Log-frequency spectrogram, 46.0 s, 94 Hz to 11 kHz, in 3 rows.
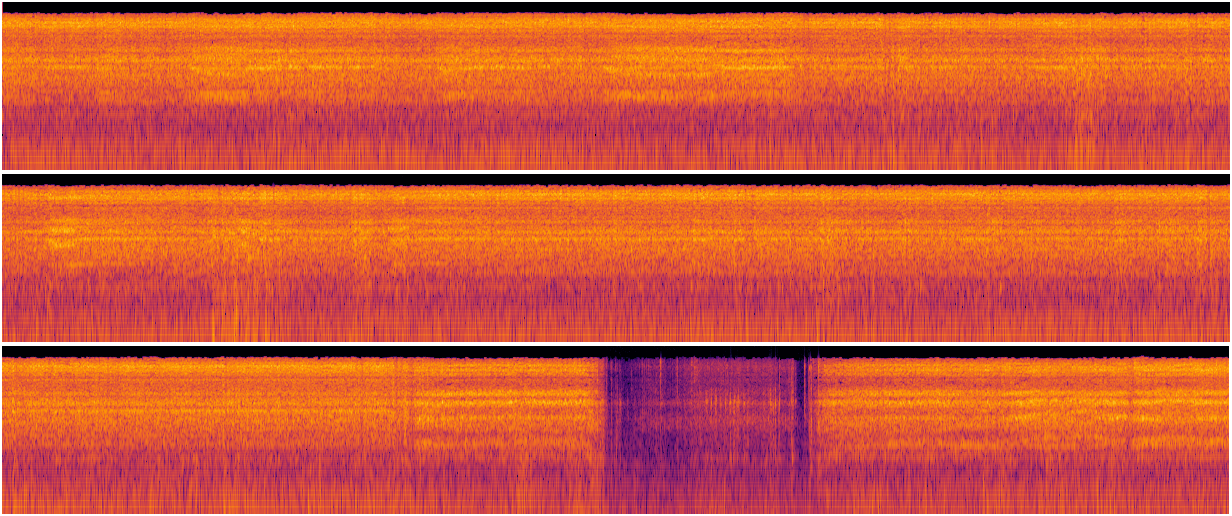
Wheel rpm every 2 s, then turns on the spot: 230, 230, 230, 230, 220, 230, 230, 230, 230, 230, 230, 230, 230, 230, 230, 230, 230, 230, 170, 50, 60, 170, 190.
38-40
